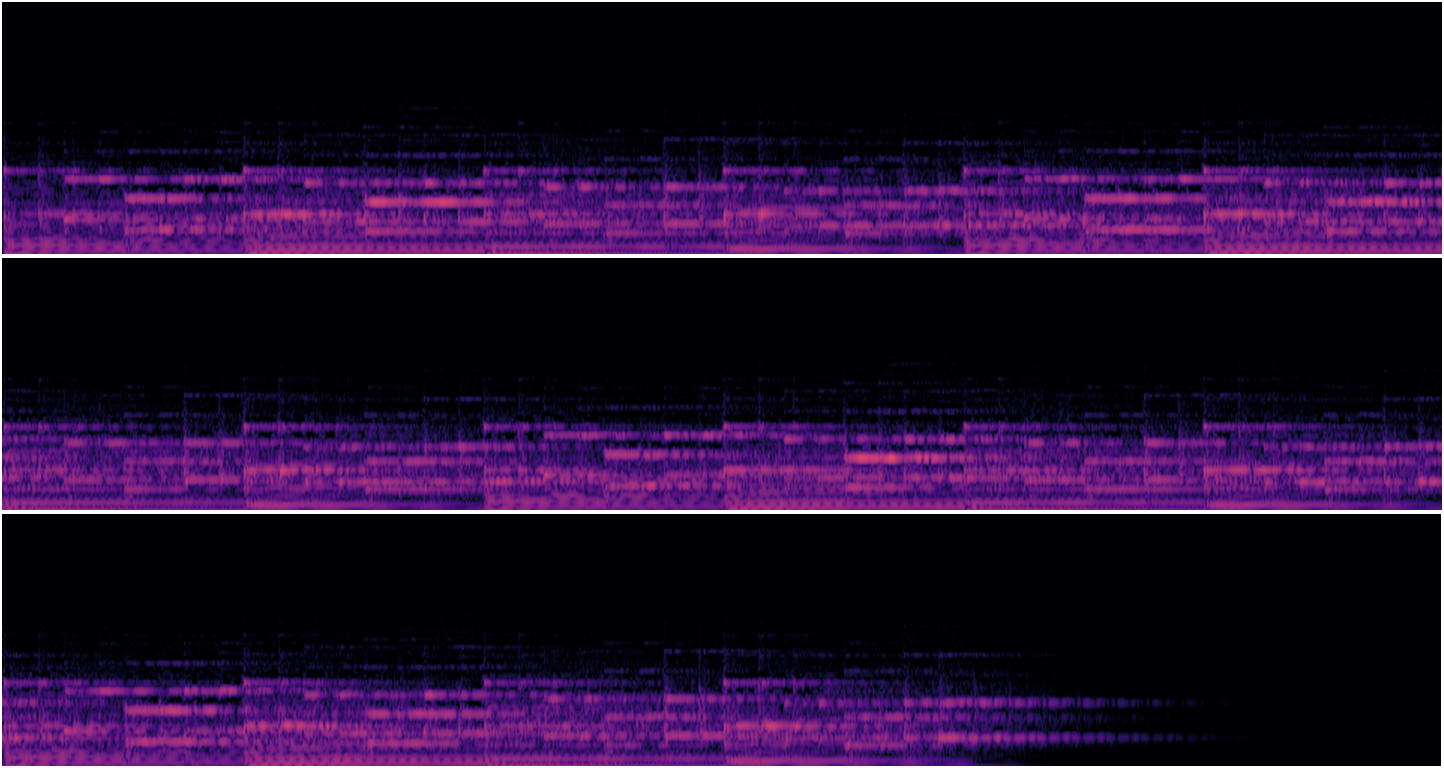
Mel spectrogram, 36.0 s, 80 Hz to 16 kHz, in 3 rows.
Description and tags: Dark loops 217 piano without melody and efect short loop 60 bpm
This sound can be combined with other sounds in the pack. Otherwise, it is well usable up to 60 bpm.
60, 60bpm, bass, bpm, dark, loop, loops, piano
